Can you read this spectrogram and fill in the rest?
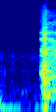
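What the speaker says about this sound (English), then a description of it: "Man, I've had this cough." A single short, sharp cough comes from a man with a lingering illness, close and fairly loud, after a moment of near silence.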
